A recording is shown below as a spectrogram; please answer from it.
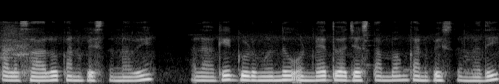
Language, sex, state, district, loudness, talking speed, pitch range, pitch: Telugu, female, Andhra Pradesh, Chittoor, -15 LUFS, 95 wpm, 185-200 Hz, 190 Hz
